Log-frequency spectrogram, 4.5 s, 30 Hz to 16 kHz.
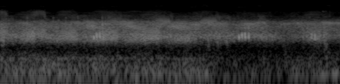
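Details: Chorus from lotus paddy fields in Echizen, Fukui, Japan, in June 2021, made up of Japanese tree frogs, pond frogs, wrinkled frogs and two green tree frog species. A dense, ongoing croaking buzz has short, louder rattling croaks rising above it several times.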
